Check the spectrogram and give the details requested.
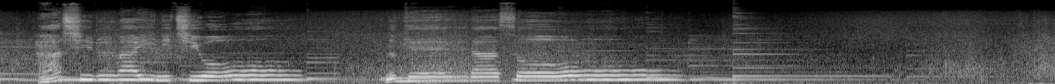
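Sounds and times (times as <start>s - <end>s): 
sustained musical notes: 0.0s - 9.5s
ocean surf breaking on a beach: 0.0s - 10.5s
speech: 0.4s - 3.2s, 3.8s - 6.9s.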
